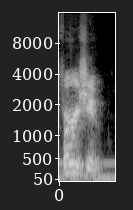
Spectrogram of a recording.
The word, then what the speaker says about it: Verzuh: My last name is pronounced Verzuh.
